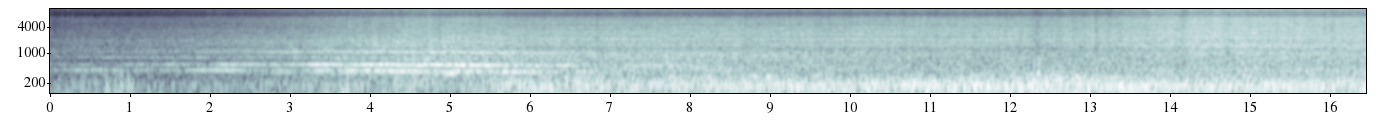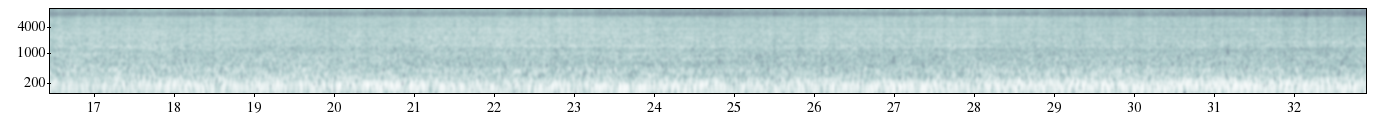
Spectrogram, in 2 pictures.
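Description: A Newag Gama 111Ed electric locomotive passes close by, its traction motors whining on a few steady, slightly falling tones for the first few seconds. Then the mixed freight train of side-dump and hopper wagons rolls past in a loud, steady rumble of wheels on rails.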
